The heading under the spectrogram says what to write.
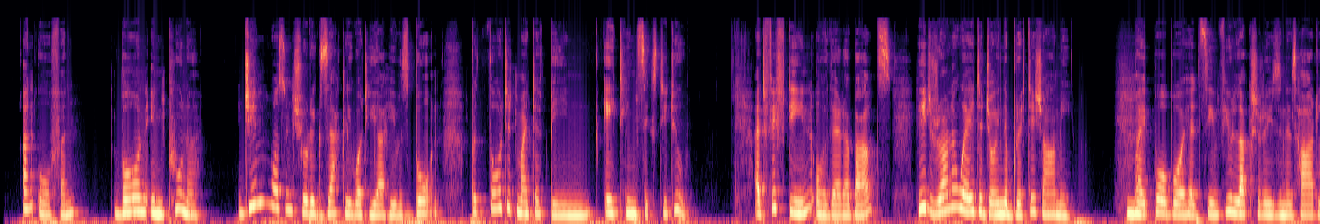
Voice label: female English Welsh Indian Hindi English with light Indian accent; monologue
